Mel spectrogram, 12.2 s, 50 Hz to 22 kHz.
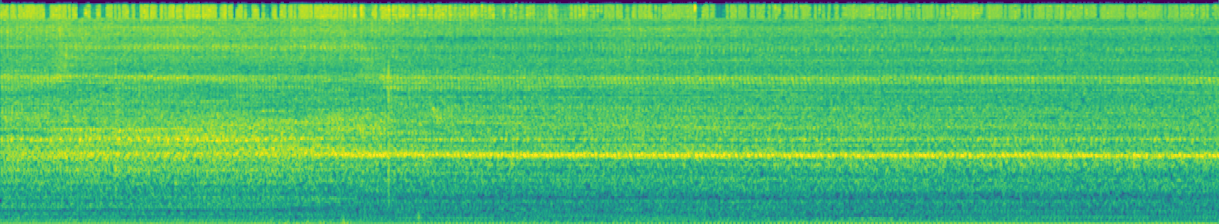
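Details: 2018 Ford F-150, 2nd-gen 3.5 EcoBoost V6, 29K miles: steady idle with a light metallic rattle and knocking over the engine note; cause unknown.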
